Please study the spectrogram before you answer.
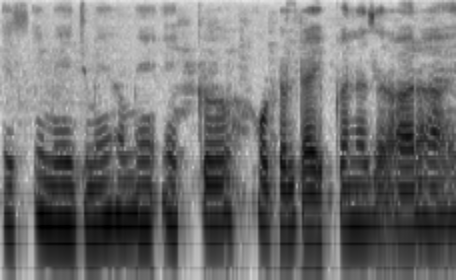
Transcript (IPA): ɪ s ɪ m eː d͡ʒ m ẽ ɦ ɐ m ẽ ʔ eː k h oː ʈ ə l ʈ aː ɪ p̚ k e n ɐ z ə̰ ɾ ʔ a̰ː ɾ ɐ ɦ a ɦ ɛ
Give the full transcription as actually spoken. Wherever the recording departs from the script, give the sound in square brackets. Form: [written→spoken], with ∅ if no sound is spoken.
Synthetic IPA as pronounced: ɪ s ɪ m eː d͡ʒ m ẽ ɦ ɐ m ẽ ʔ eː k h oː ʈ ə l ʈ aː ɪ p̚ k [e→a] n ɐ z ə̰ ɾ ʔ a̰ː ɾ ɐ ɦ a ɦ ɛ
